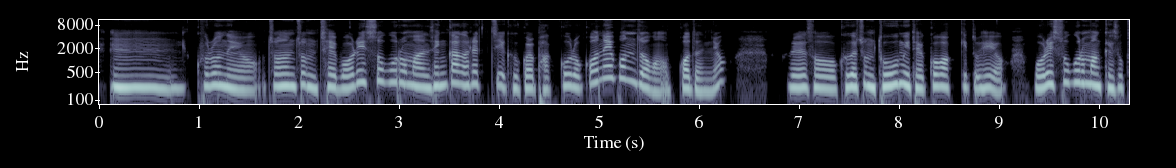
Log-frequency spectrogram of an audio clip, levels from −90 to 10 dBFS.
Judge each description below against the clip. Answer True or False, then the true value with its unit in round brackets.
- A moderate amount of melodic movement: True (3.2 semitones)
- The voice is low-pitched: False (215 Hz)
